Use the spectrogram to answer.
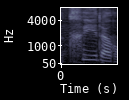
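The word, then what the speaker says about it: Χ: 크리스토스, 하도 오랜만에 헬라어를 썼다 보니까 크리스토스에서 첫자 크이, 이를 갖다 크이라고 발음하거든요. 크이. X자 같지만 X가 아니라 크이입니다. 크이.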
